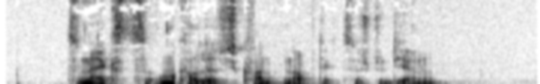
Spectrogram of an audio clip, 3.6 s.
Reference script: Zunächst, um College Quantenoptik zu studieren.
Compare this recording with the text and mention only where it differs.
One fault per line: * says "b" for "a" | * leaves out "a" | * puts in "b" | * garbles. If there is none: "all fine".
all fine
